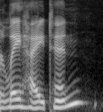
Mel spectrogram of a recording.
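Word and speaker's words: Lehighton: My friends and I went to a drive-in restaurant in Layton or Layhighton. That's Mindy speaking, one of the others, how it's pronounced, about 10 miles from my Summit Hill home in Carbon County for ice cream.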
